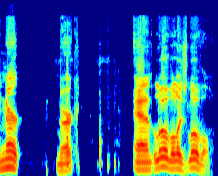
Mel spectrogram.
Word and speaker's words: Newark: lancaster lancaster and and newark hears they say nerc and louisville is louisville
